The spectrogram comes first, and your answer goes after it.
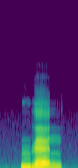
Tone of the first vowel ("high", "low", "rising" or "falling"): falling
